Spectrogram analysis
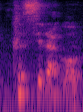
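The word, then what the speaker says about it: ξι: 크시라고 발음을 합니다.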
